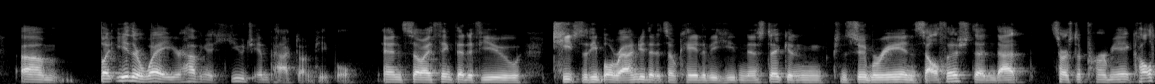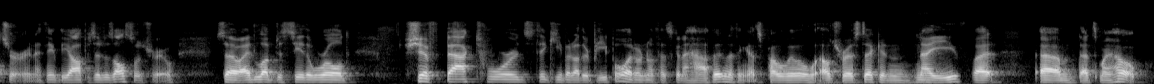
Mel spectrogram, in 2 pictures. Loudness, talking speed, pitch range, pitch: -16 LUFS, 215 wpm, 105-120 Hz, 110 Hz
